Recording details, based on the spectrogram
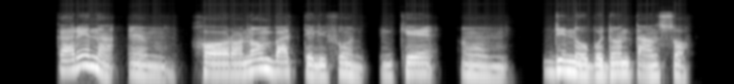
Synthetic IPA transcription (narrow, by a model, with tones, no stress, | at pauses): ka˨ɾɪ˦na˨e˨m̩˨ | hɔ˨ɾɔ˨nɔ˦m̩˦ba˦te˨le˨fo˦˨n̩˨ŋ̩˨ke˦˨ | dɪ˦no˨bo˨do˨n̩˦ta˨n̩˦sɔ˦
